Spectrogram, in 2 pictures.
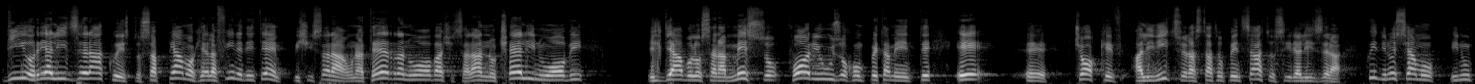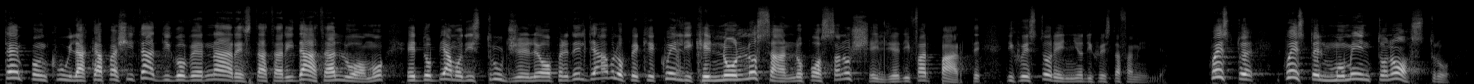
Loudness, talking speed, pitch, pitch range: -25 LUFS, 165 wpm, 210 Hz, 180-255 Hz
